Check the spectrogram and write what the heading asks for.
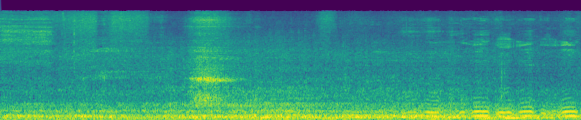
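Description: CSX intermodal freight train's container and trailer cars rolling past, a steady rumble and clatter of wheels on rail heard from inside a vehicle, with a brief sharper squeal about three seconds in. In the last few seconds a person hums a few wavering notes over it.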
